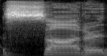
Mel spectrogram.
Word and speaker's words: solder: Uh solder the L is silent.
